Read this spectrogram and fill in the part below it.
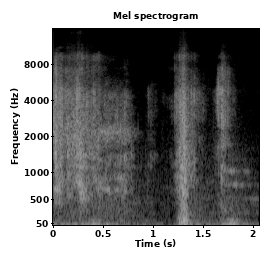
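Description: Silk fabric rustles as it is handled.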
